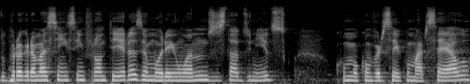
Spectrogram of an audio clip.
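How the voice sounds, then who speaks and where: The woman's intonation stays monotone and flat. Her voice rests at a medium pitch. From Rio Grande do Sul, Brazil (Ijuí). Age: 20s. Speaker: agronomy student. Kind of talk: radio interview.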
